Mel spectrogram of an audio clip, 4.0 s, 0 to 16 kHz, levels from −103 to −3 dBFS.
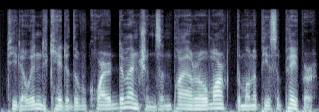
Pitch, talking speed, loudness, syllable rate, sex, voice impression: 110 Hz, 210 wpm, -17 LUFS, 6.8 syllables/s, male, masculine, slightly old, thick, very tensed, powerful, very bright, soft, very clear, very fluent, very cool, intellectual, very refreshing, very sincere, very calm, very mature, friendly, reassuring, very unique, elegant, very wild, very sweet, lively, kind, intense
